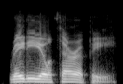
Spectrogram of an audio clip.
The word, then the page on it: radiotherapy: American English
